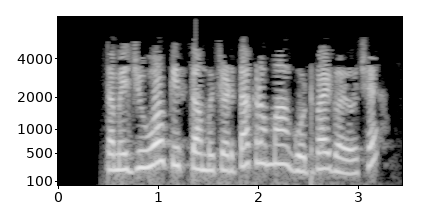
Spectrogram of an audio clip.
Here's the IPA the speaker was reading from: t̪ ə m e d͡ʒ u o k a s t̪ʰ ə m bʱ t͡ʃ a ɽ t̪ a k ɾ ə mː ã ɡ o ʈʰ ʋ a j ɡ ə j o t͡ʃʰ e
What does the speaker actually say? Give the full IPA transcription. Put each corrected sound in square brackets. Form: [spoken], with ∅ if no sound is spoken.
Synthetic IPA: t̪ ə m e d͡ʒ u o k [e] s [t̪] ə m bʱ t͡ʃ [ə] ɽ t̪ a k ɾ ə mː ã ɡ o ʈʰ ʋ a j ɡ ə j o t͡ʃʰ e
